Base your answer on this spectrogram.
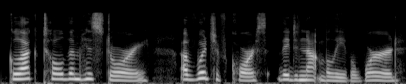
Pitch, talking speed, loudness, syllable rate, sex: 205 Hz, 220 wpm, -19 LUFS, 5.4 syllables/s, female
